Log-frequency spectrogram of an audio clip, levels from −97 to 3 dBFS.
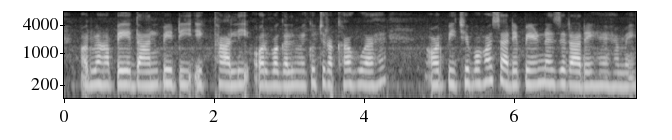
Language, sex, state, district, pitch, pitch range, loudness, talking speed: Hindi, female, Rajasthan, Churu, 210 Hz, 200-215 Hz, -17 LUFS, 180 wpm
